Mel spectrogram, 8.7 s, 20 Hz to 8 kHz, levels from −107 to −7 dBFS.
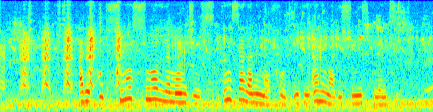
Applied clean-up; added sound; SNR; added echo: none; Bird; 4 dB; none.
